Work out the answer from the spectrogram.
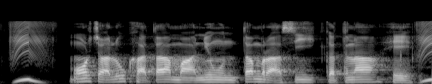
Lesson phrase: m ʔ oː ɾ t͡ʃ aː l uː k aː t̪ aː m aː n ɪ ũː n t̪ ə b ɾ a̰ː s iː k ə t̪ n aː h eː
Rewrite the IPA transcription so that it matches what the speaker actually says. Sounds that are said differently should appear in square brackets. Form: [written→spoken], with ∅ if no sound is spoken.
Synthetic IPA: m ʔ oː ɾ t͡ʃ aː l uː [k→kʰ] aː t̪ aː m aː n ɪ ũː n t̪ ə [b→m] ɾ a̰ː s iː k ə t̪ n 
